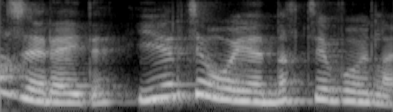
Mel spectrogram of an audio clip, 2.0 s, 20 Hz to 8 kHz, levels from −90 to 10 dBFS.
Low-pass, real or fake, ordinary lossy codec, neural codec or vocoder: none; real; none; none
